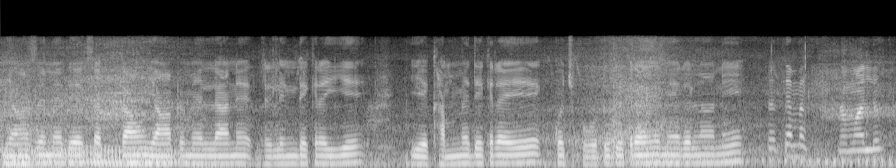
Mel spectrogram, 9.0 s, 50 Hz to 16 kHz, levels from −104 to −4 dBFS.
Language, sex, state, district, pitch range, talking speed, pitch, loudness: Hindi, male, Madhya Pradesh, Bhopal, 120-135 Hz, 145 wpm, 130 Hz, -18 LUFS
